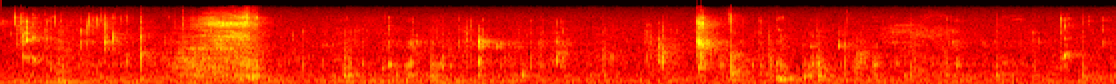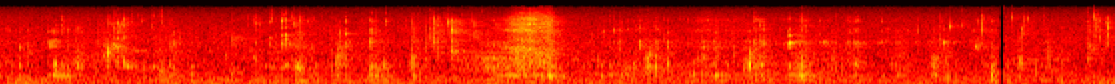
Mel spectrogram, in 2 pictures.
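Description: Close-up chewing of soft, tender beef tetelan in chilli sauce: a stream of wet smacking and clicking mouth sounds, with a few louder smacks.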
